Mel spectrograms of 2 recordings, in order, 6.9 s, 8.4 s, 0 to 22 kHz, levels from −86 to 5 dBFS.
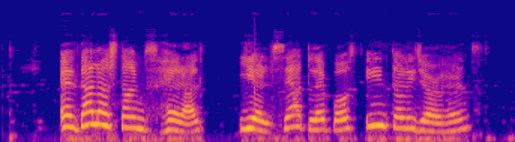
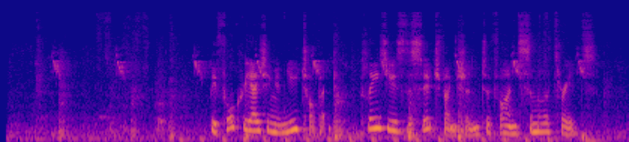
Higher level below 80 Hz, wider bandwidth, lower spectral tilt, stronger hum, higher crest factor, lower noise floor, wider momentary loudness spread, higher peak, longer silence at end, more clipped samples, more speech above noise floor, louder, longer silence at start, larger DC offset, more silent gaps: first, -40 dBFS vs -50 dBFS; second, 8.8 kHz vs 16 kHz; second, -3.5 dB/octave vs -5.5 dB/octave; neither; about the same, 16 dB vs 16 dB; about the same, -55 dBFS vs -52 dBFS; second, 10 LU vs 20 LU; first, -2 dBFS vs -16 dBFS; about the same, 0.05 s vs 0.05 s; neither; first, 40 dB vs 21 dB; first, -16 LUFS vs -32 LUFS; about the same, 0.15 s vs 0.1 s; neither; neither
